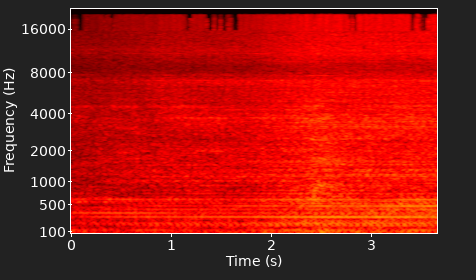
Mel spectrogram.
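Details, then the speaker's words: Chrysler 200 that would not crank, battery at only 8.7 V, starts with a jump supply on good cable connections and settles into a smooth, even idle with no misses or knocks; runs normally, and the battery needs replacing. "Yep, cranked up, and I am running."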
